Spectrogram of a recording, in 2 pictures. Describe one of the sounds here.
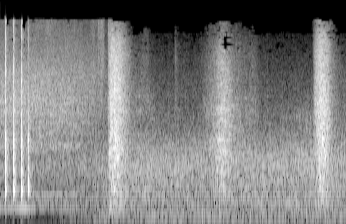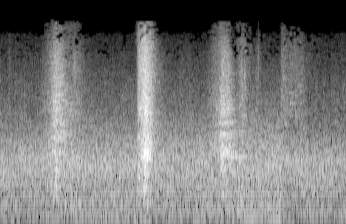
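A shovel scrapes and thuds into sand.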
